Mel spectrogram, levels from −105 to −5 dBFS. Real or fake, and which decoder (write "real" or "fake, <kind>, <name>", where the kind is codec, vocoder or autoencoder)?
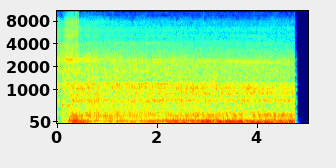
fake, vocoder, Vocos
